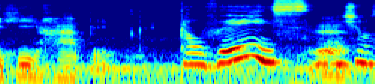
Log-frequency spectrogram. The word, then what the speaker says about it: Rihappy: But notice the pronunciation is pretty unpredictable. Mm-hmm. How are we going to know that this is going to be happy and not happy, for example? Exato. But every Brazilian will say Rihappy.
